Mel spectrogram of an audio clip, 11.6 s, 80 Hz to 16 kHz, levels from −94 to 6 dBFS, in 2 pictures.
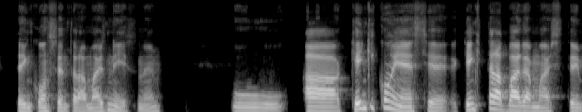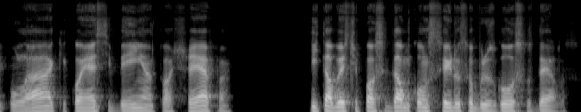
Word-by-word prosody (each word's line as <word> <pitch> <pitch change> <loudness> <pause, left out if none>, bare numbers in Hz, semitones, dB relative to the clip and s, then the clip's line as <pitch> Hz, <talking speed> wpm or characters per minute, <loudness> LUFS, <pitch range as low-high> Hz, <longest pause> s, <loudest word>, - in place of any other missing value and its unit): tem 120 0 +2
que - - -8
concentrar 115 -3 0
mais 120 +5 0
nisso, 115 - -4
né, 120 +6 -5 0.7
o 125 -2 -2 0.2
a 135 -2 +6
quem 190 +3 +7
que 245 +2 -1
conhece, 135 - +1
quem 175 +2 +4
que - - -10
trabalha 155 -8 +6
há - - 0
mais 120 -2 -2
tempo 120 -3 -4
lá, 130 +6 -1
que 125 - -21
conhece 115 +2 -3
bem 115 +2 -5
a 105 - -6
tua 105 -1 -9
chefa 130 -4 -3 0.8
e 135 - -4
talvez 140 +2 +2
te - - -13
possa 135 -1 -3
dar 130 +1 +2
um 125 - -3
conselho 125 -1 -2
sobre 115 -3 -5
os 110 - -7
gostos 115 -2 -4
delas? 95 -3 -6
125 Hz, 180 wpm, -24 LUFS, 115-140 Hz, 0.8 s, quem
